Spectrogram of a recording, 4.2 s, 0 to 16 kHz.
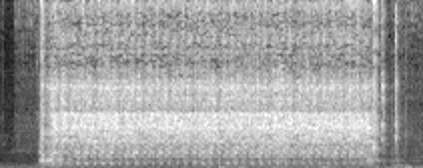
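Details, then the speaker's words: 1986 Pontiac Fiero GT crank no start: even, fast cranking for about three seconds that never fires, no spark at coil or cap even after replacing ignition module, cap, coil and MAP sensor; the new ignition coil tested faulty with a multimeter. "and still nothing i also check for spark from the coil to the cap and no spark there either so at this point i went to test the brand new ignition coil with a multimeter off camera and determined that it was not working properly"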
